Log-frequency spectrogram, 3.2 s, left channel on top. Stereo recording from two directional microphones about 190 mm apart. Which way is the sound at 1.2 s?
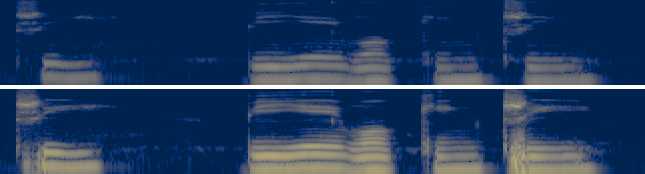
30° right (ahead or behind).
